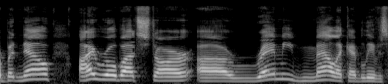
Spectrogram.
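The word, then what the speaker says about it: Rami Malek: he wasn't there but now I Robot star Remy Malick I believe is how you pronounce his name the Emmy award-winning actor from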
